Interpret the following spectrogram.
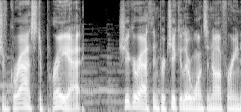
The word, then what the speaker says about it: Sheogorath: Have you come to be of service to Shigarath? Despite putting that in the video, and pointing out that this is the pronunciation of the name that Morrowind gives you, people still leave embarrassing comments about how I said the name wrong.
